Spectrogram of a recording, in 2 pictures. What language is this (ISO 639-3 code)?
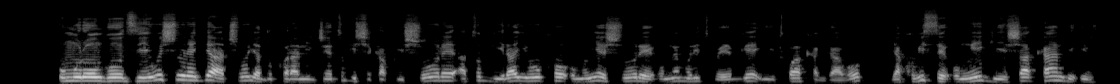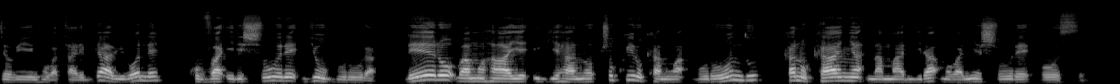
run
